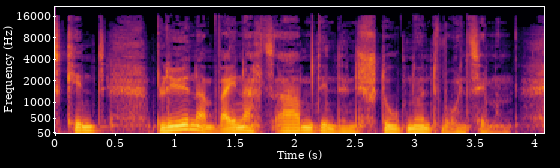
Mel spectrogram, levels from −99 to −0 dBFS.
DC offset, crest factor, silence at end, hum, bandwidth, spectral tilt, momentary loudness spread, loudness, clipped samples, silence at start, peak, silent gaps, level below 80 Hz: under 0.1%; 16 dB; 0 s; none; 16.5 kHz; -6 dB/octave; 14 LU; -18 LUFS; under 0.1%; 0 s; -2 dBFS; none; -36 dBFS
